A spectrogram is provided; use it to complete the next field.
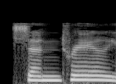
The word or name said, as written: Centralia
